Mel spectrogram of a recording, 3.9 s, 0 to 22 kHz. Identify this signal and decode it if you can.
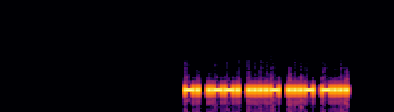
Morse code, heard as a keyed tone, about 41 wpm, 700 Hz. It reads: NP4VB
